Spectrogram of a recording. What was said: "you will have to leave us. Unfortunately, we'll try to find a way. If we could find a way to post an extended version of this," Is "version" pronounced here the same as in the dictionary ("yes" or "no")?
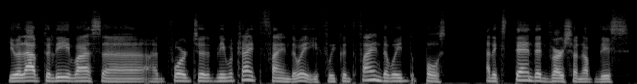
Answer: no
